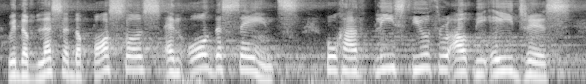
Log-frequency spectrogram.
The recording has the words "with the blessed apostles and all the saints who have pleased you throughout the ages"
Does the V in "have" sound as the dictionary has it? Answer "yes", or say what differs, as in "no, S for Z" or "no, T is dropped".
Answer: yes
